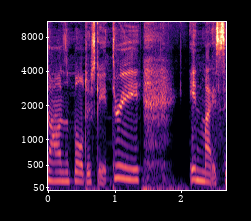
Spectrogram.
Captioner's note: inhales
